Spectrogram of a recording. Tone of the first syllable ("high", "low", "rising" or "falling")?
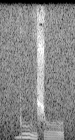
high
